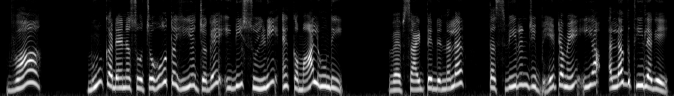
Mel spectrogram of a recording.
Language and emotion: Sindhi, surprised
